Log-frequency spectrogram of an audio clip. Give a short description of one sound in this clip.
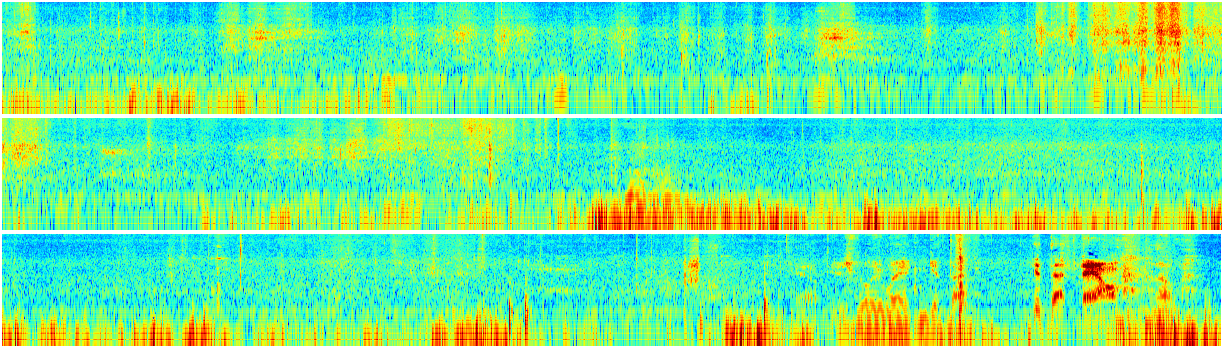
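A tool scrapes and crackles against a dry, papery nest.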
